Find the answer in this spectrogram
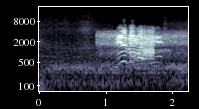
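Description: A voice comes over a handheld two-way radio for about a second, starting a little under a second in, sounding thin and hissy with an abrupt start and stop.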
